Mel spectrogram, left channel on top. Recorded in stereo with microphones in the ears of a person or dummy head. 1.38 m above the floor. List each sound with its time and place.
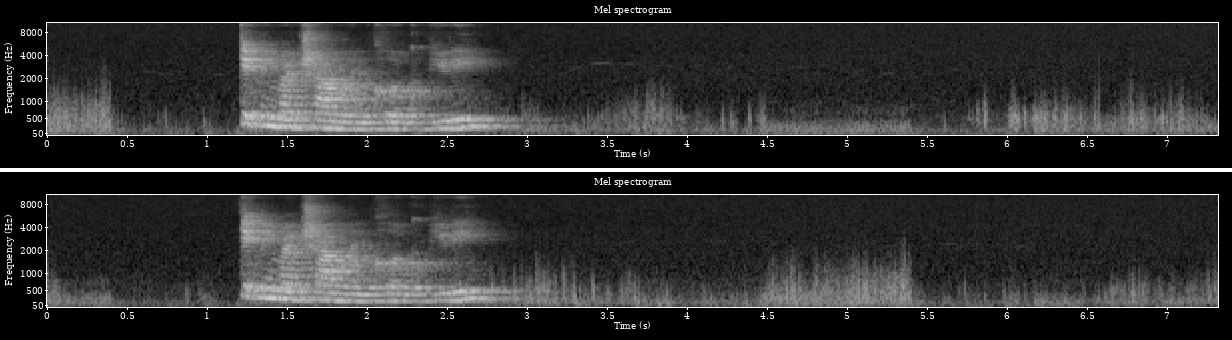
1.2 s a woman speaking: 60° left (ahead or behind), 1.3 m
